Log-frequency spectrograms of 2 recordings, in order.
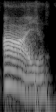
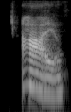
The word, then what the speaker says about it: aisle: Okay, the next word is aisle. This is the correct pronunciation, aisle.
